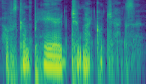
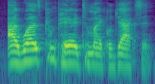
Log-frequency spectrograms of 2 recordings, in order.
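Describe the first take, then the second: First: Breathy low whisper of the line; low whispered aside. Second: Said in the usual way. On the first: Shown as a demonstration. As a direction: hush it like a secret confession. Retells being compared as kid.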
